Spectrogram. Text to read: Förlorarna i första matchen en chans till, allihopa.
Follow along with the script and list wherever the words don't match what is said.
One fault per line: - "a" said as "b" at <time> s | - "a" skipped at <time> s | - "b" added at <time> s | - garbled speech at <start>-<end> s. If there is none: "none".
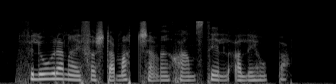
none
